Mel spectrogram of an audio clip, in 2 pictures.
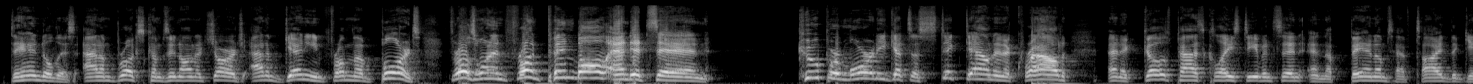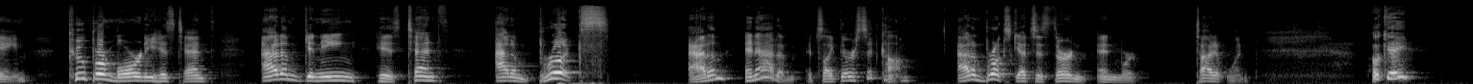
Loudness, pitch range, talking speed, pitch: -19 LUFS, 165-235 Hz, 150 wpm, 185 Hz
